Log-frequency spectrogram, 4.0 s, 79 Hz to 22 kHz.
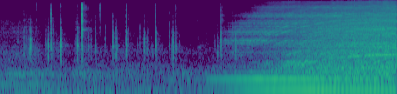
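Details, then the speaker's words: Miele Revolution 700 vacuum on carpet with suction set to 600: a few handling clicks, then a steady, even roar with a light whine the owner attributes to bearings; it otherwise runs normally and smoothly. "i've only gotten 600 because otherwise it sticks to the carpet and it works really well really smooth to use"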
